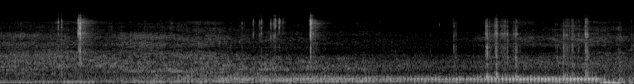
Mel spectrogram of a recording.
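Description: A motor vehicle's engine running with a steady hum that grows louder over several seconds, with a few sharp clicks on top.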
